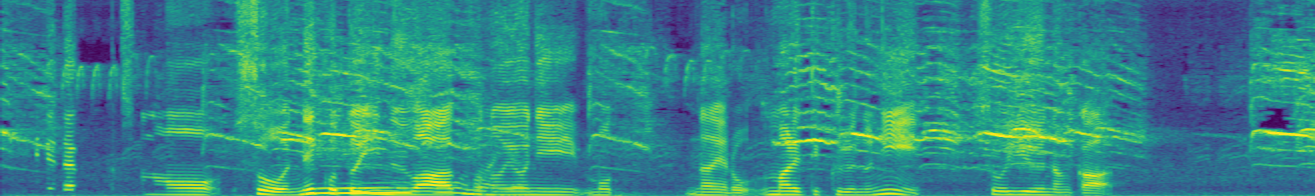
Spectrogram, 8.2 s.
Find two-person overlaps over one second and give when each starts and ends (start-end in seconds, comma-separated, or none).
1.9-3.3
